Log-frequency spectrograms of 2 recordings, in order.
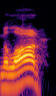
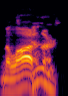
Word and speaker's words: Millar: And it's Mark Millar. It's Miller, but when you say it in Scottish tongue, it's Millar.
